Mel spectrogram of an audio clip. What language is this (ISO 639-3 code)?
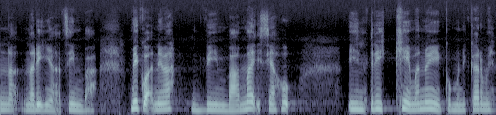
tcf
